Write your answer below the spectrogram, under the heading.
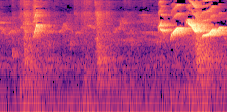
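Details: Ultramarine grosbeak singing against a played video, short song: a few soft chirps, then a loud, rich, warbling burst of high whistled notes.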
